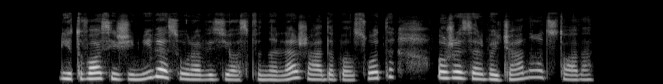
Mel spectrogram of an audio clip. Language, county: Lithuanian, Alytus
